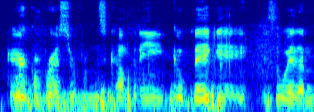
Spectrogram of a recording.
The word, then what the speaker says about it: Gobege: received an air air compressor from this company gobege is the way that I'm going to pronounce it g-o-b-e-g-e and we're going to test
